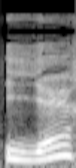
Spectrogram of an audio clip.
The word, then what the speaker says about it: hier: Hier means yesterday, okay? Hier. So remember, this H here is not pronounced, okay?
